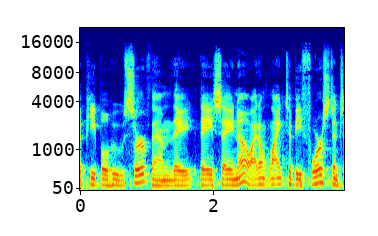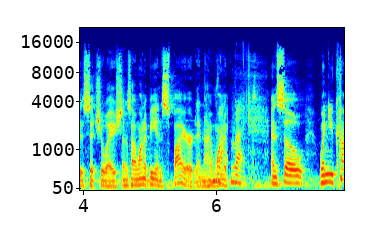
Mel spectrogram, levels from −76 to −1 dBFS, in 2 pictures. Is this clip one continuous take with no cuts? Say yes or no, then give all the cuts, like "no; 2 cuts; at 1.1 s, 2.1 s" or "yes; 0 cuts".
no; 1 cut; at 6.2 s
